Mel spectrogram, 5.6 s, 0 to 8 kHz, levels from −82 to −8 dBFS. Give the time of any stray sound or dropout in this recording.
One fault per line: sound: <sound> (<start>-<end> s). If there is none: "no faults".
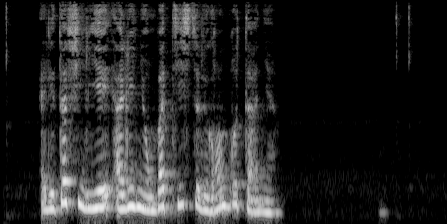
no faults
